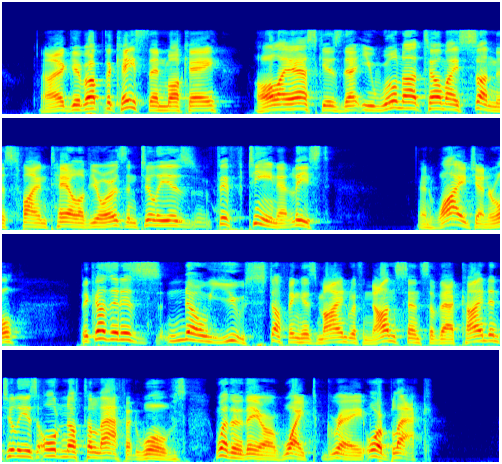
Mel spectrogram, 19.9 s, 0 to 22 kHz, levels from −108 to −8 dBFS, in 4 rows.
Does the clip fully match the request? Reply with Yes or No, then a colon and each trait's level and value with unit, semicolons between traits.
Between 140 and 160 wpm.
No: average, 195 wpm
